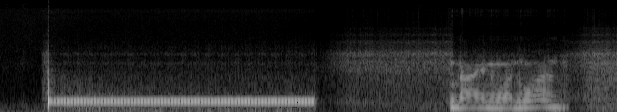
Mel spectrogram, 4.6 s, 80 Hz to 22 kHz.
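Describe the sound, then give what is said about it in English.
A telephone line hums with a steady, loud dial tone for about two seconds as a call is placed to 911, then drops to a faint hiss before a voice briefly comes on the line. “They decided to call 911.”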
